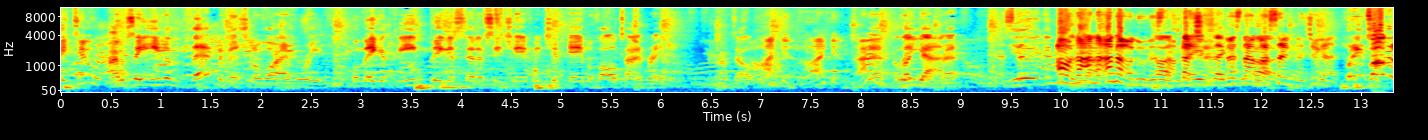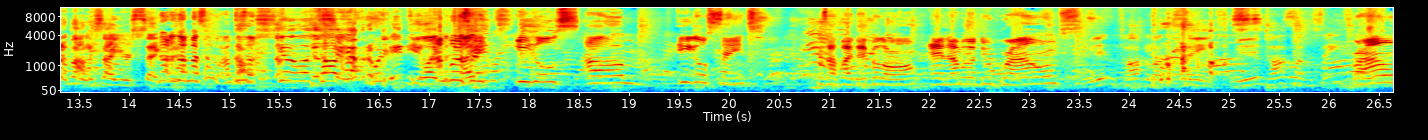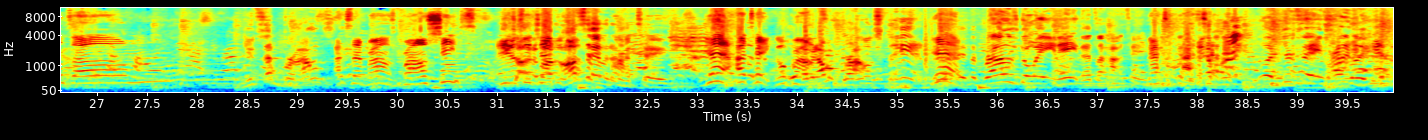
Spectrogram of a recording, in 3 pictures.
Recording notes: Live at Porch Willoughby 37638 Vine St, Willoughby, OH 44094.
